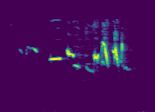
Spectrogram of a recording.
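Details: A single bird phrase among wind-swayed trees. Thin, drawn-out whistles lead into a fast, buzzy cluster of high chirps and trills lasting about a second, then the phrase fades out.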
